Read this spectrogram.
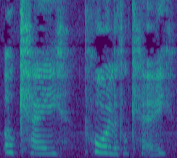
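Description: A woman's voice: high voice, sing-song, a little fast, fairly bright tone, breathy edge, pitched above the performer's own voice, full character voice. A woman voicing a timid, tender little girl from a storybook, earnest and pleading. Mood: sorrowful. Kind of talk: storybook character voice.

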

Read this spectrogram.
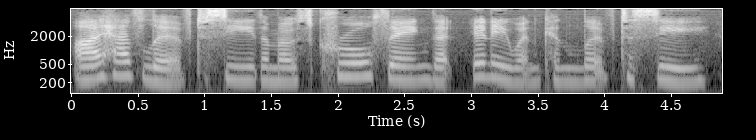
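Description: A woman's voice: on the high side, steady tone, takes it slowly, fairly bright tone, poor audio. A woman voicing a haughty, scheming male shadow who now acts as master and speaks in commanding, old-fashioned thee-and-thou phrasing. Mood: feigning distress.

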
